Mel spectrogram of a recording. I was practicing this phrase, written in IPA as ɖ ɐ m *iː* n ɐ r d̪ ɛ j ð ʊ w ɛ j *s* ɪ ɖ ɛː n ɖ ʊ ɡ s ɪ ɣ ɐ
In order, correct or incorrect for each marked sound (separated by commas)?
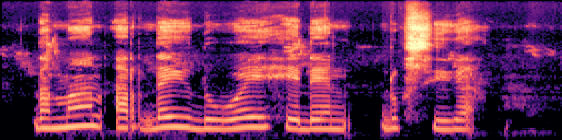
incorrect, incorrect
